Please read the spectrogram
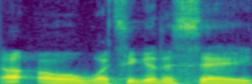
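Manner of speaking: ordinary delivery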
